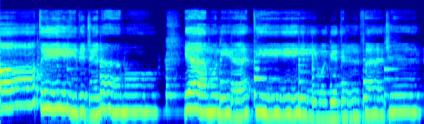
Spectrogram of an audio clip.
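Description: A man singing an Arabic song in maqam bayati, with ornamented, wavering phrases and a short breath pause about three seconds in, accompanying himself on a violin held guitar-style and plucked.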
